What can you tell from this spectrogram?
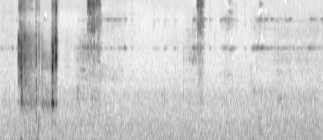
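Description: Short metallic bursts and clicks from a spinning reel as a hooked fish pulls against the bent ultralight rod, the drag giving line in brief spurts. There are several in the first two seconds, the sharpest about a second in, and one more about four seconds in.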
